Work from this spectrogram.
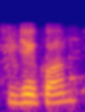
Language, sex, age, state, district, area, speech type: Urdu, male, 18-30, Uttar Pradesh, Saharanpur, urban, conversation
